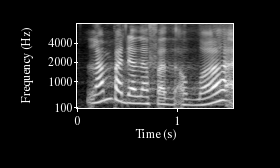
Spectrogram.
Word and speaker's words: Allah: dipanjangkan 2 harokat Allah atau alam jalalah dibunyikan secara tarqiq karena huruf sebelumnya yang barisnya di bawah jadi bacanya tipis Bila lah tidak perlu mengangkat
